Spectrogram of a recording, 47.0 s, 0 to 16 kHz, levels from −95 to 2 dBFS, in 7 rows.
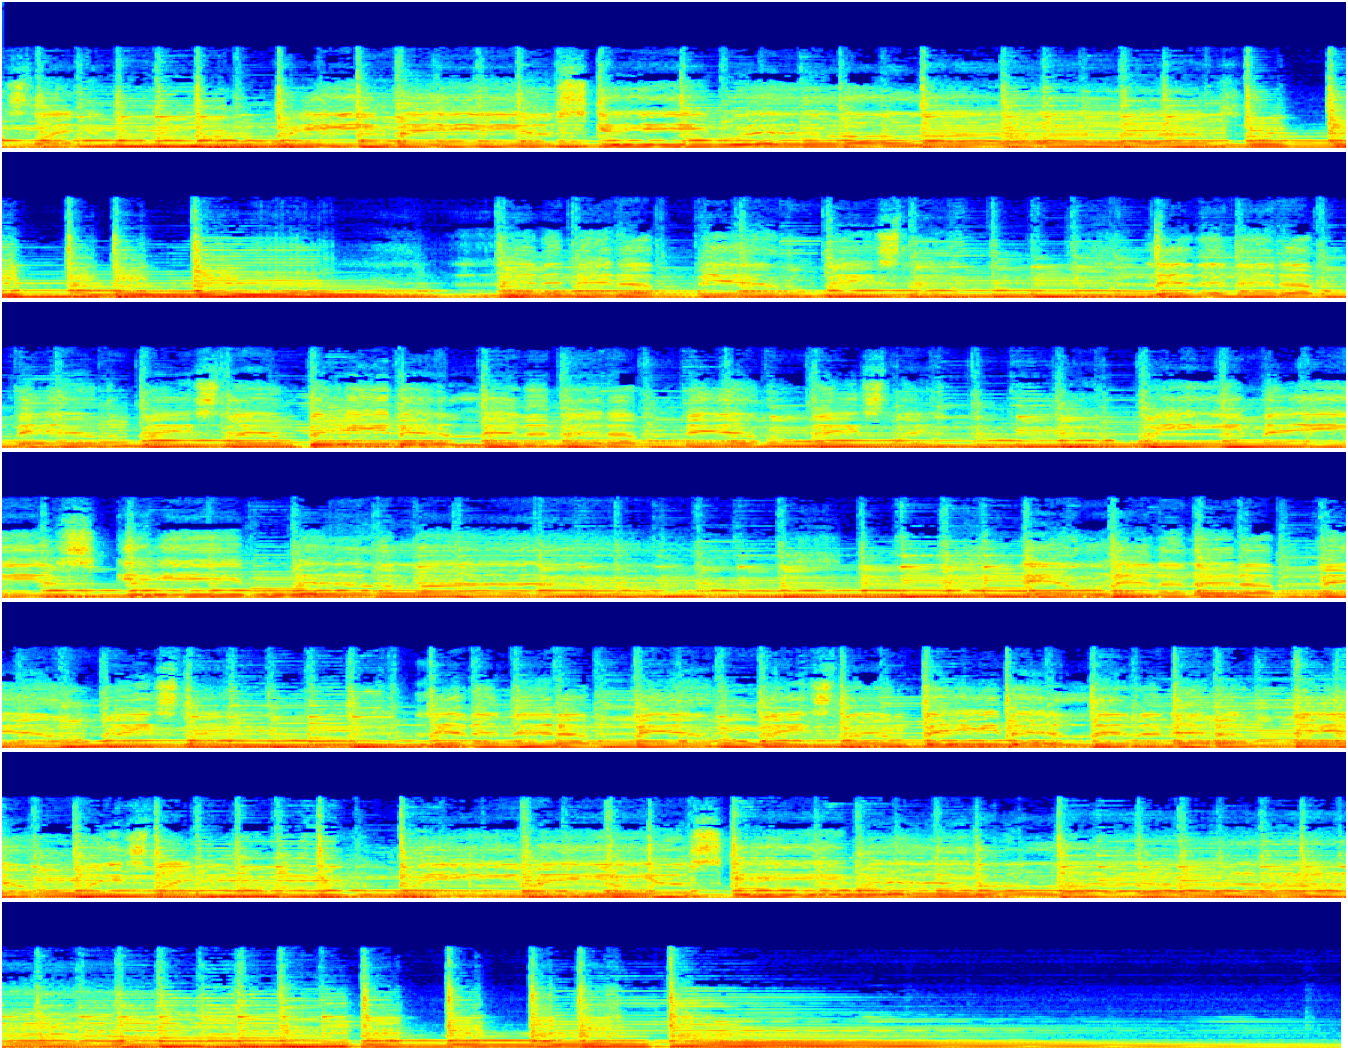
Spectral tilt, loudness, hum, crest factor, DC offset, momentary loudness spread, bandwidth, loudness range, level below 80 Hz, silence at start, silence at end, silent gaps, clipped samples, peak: -5.5 dB/octave; -15 LUFS; none; 14 dB; under 0.1%; 4 LU; 11 kHz; 2 LU; -56 dBFS; 0 s; 0 s; none; under 0.1%; 0 dBFS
